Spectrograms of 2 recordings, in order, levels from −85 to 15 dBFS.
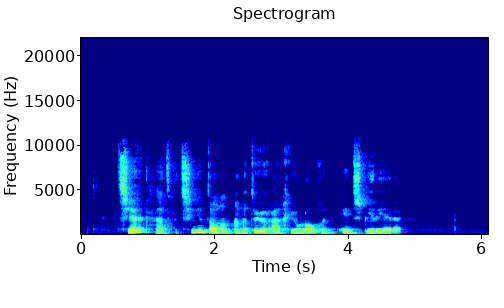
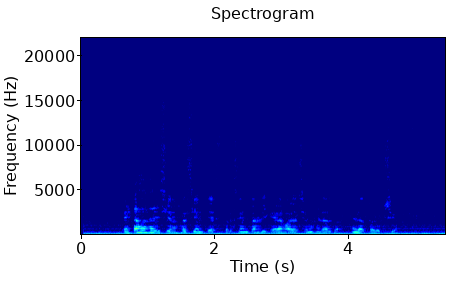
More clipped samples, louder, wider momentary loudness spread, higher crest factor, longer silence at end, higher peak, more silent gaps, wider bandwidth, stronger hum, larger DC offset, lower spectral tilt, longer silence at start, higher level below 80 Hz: neither; first, -30 LUFS vs -52 LUFS; second, 9 LU vs 13 LU; about the same, 18 dB vs 20 dB; first, 1.35 s vs 0 s; first, -14 dBFS vs -30 dBFS; neither; second, 11 kHz vs 16 kHz; neither; neither; second, -4.5 dB/octave vs -7 dB/octave; first, 0.55 s vs 0.05 s; second, -82 dBFS vs -56 dBFS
